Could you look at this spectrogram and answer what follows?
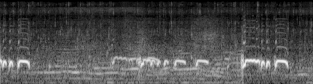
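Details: A wild local zebra dove gives short bursts of quick, rounded coos at the start and end, with a looser run of softer coos from another dove in between.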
